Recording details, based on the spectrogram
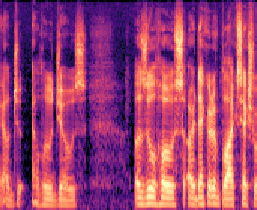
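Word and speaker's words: Azulejos: Azulhos. Azul means blue in Spanish, and you're not going to pronounce it J, you say Aljos.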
